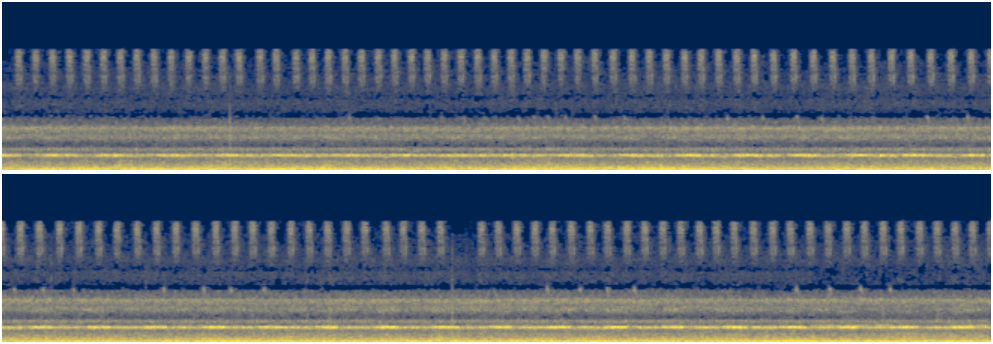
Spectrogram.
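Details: Crickets calling outside in the evening near a deck lit with decorations, a pet chihuahua lying by; evenly spaced buzzy chirps run continuously, joined by a very high fine pulsing and a broad low hum.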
